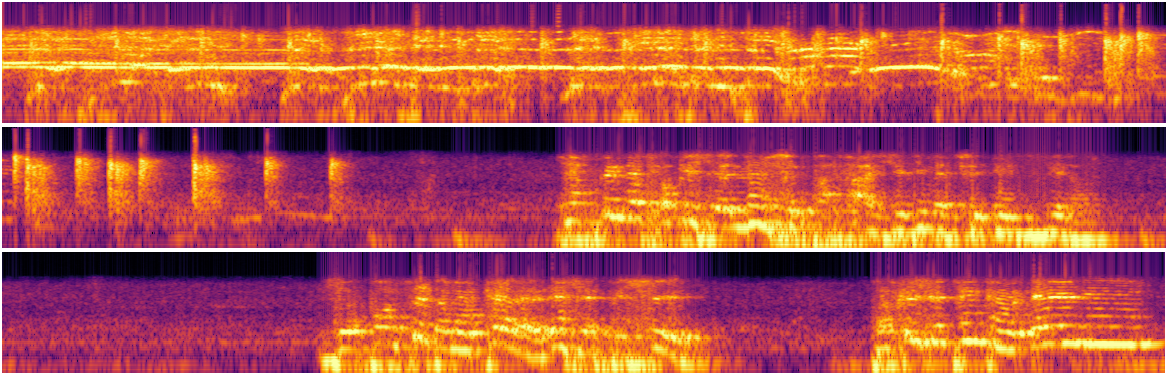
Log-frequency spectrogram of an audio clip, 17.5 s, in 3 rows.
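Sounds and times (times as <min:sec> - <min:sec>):
church congregation cheering: 0:00.0 - 0:05.7
handclaps: 0:00.2 - 0:07.6
speech: 0:09.5 - 0:11.4, 0:13.6 - 0:15.2, 0:16.0 - 0:17.3.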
